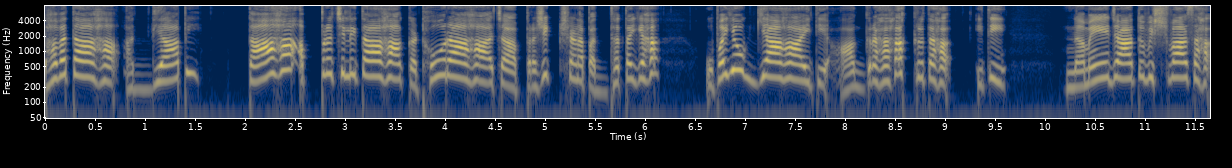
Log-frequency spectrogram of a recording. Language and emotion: Sanskrit, disgusted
